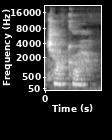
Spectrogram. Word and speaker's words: chakra: have the third eye chakra or chakra as some people pronounce it um so you're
